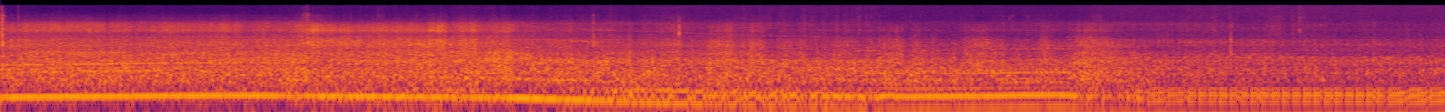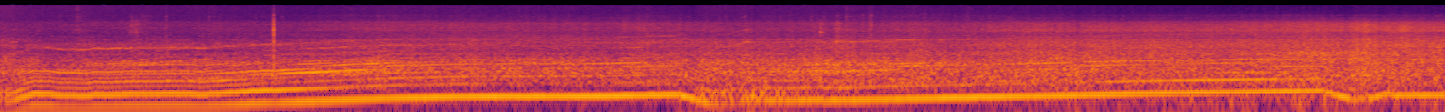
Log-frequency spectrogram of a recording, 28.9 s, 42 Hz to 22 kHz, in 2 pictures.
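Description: Kawasaki Ninja 1000's inline-four engine running under way, heard from a helmet mount with wind rush. About halfway through the revs fall away, then climb again as the bike accelerates, with brief dips at gear changes later on and near the end.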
